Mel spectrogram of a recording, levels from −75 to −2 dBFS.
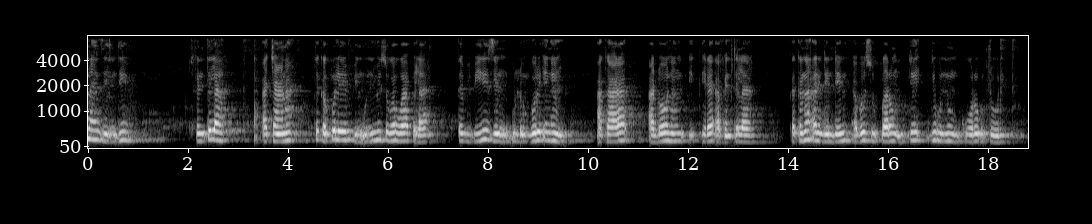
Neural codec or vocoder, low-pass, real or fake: vocoder, 22.05 kHz, 80 mel bands, HiFi-GAN; 7.2 kHz; fake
